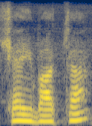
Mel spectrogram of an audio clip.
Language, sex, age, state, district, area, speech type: Bengali, male, 60+, West Bengal, Birbhum, urban, spontaneous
